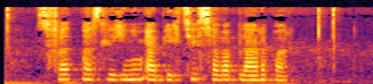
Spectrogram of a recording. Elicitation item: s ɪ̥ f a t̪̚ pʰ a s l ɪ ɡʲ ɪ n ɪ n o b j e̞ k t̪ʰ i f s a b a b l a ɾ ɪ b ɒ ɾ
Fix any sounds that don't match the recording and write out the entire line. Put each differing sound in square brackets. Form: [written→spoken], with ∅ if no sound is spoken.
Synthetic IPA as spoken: s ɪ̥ f a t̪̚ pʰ a s l ɪ ɡʲ ɪ n ɪ [n→ŋ] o b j e̞ k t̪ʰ i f s a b a b l a ɾ ɪ b ɒ ɾ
